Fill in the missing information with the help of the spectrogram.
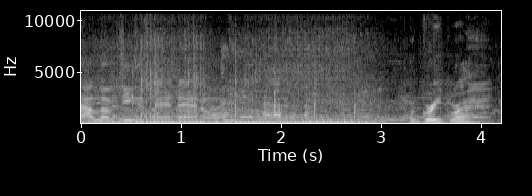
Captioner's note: laughing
